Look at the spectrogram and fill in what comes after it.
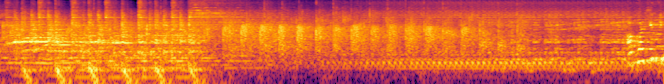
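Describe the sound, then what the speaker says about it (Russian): An audience at a bellydance contest in Ukraine applauds and cheers, loud at first then settling into a steadier clapping wash, with music and a voice over a sound system mixed in. "Итак, ваши аплодисменты."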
